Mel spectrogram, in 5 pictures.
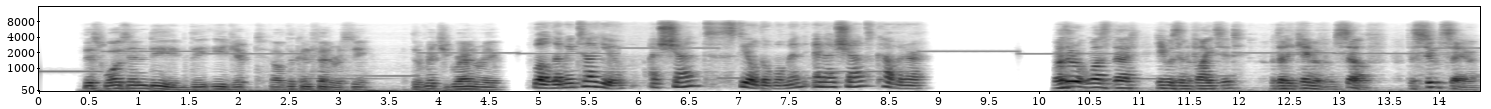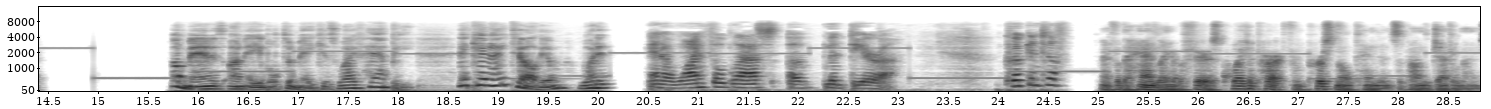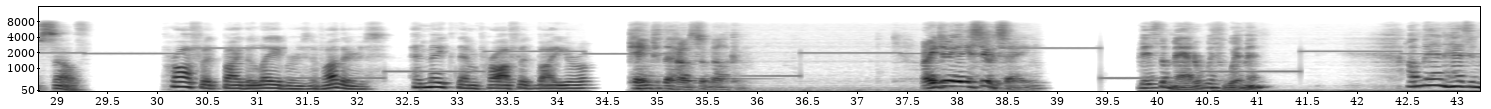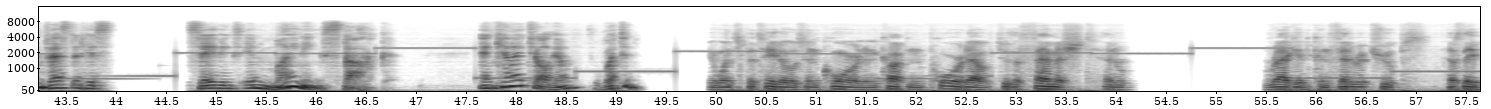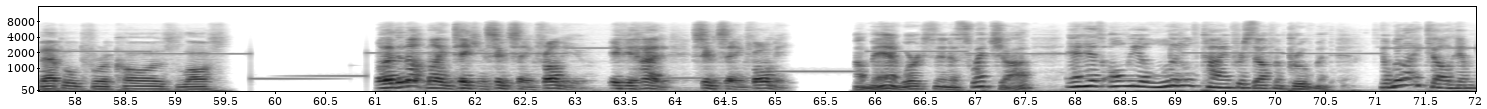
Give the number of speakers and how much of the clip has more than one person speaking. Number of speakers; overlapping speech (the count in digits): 7, no overlap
